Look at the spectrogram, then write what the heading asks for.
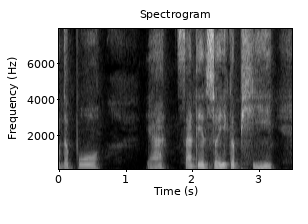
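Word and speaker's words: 皮: Kalau ini bacanya po, polang tepo ya, santian sui ke pi. Kalau tanpa air bacanya pi, artinya kulit.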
